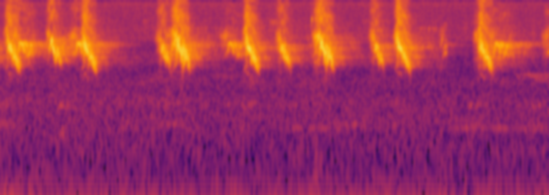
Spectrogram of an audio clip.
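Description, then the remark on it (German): A house sparrow chirps repeatedly in quick, bright bursts, about a dozen short notes in an uneven rhythm, clear against a quiet background with no voices. “Achtung, gut zuhören, das ist der Spatz.”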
